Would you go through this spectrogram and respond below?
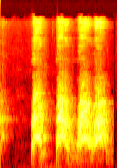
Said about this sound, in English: Okay, small pause for dog yelps and barks. I guess I don't like this theme.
